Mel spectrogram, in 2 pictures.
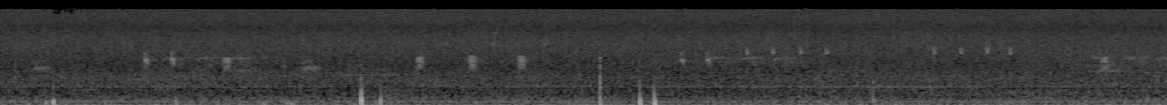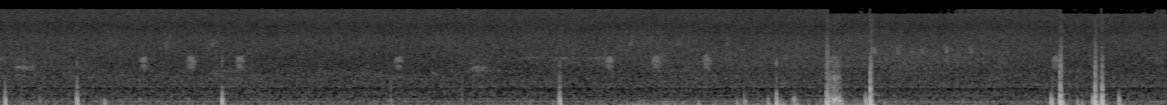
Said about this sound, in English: Decoy responds with a flight call.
